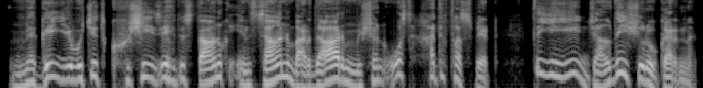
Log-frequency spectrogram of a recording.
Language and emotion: Kashmiri, happy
